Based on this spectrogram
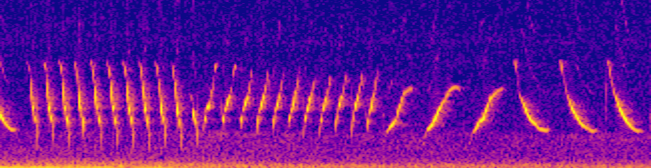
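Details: Song of a Belgian canary: a rapid, high trill of short rising notes that shifts into slower, separate downward-sweeping whistles about three per second, over a low background hum.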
